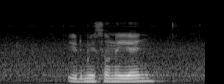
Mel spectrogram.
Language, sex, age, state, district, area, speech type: Santali, male, 30-45, Jharkhand, East Singhbhum, rural, spontaneous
